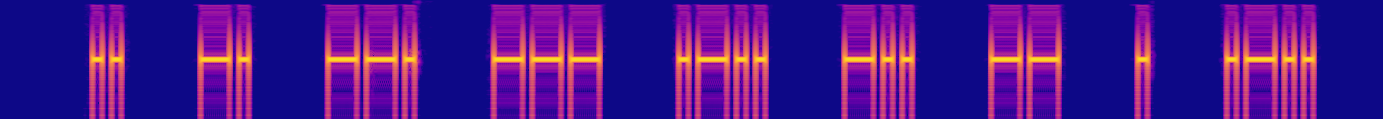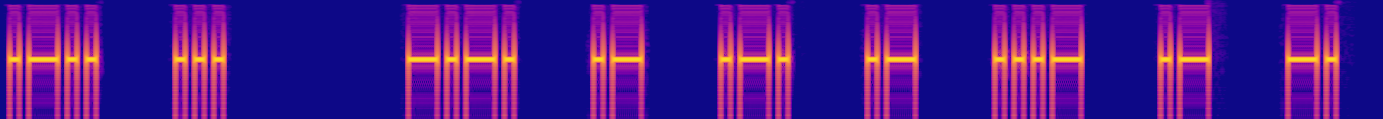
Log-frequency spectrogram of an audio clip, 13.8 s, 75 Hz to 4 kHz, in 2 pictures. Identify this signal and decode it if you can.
Morse code, heard as a keyed tone, about 25 wpm, spaced as for 15 wpm, 550 Hz. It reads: INGOLDMELLS CARAVAN
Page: news-headlines-in-morse-code-at-15-wpm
